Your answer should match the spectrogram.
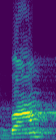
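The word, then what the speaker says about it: bomb: बाम, बाम means बम, बम यहाँ देखा एम के बाद जो बी आया है वह बी साइलेंट है।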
